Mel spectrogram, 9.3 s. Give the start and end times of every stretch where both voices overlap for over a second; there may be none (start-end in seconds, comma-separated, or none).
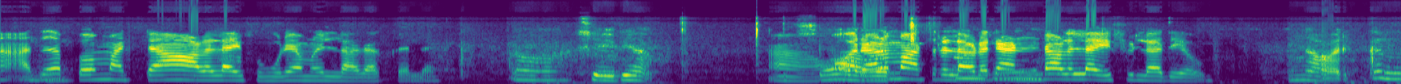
5.2-6.7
